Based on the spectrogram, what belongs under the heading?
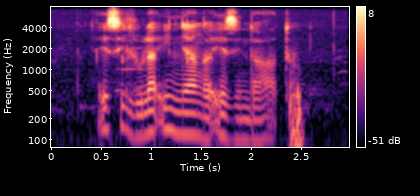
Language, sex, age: South Ndebele, male, 20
